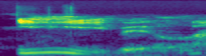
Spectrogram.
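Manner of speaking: hushed ominous whisper; whispered evil. Acted. Magic man warning the child, ominous whisper. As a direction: whisper the word like a dark secret. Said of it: "And the magic man goes".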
